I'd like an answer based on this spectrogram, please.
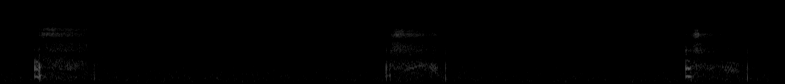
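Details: A puppy snores in its sleep indoors, giving three breathy, hissing snores about three seconds apart, each lasting roughly half a second, with quiet room tone between them.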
